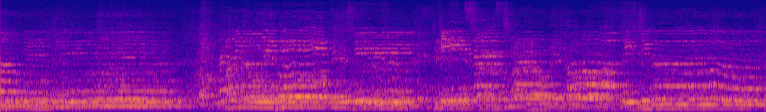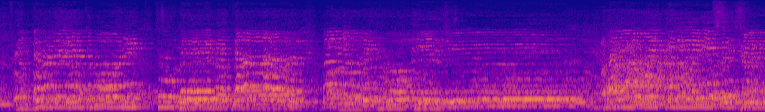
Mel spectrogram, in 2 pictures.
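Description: A small group singing a Spanish-language hymn a cappella in several-part harmony, low and high voices together. The voices hold long notes in phrases, with short breaks between them.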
